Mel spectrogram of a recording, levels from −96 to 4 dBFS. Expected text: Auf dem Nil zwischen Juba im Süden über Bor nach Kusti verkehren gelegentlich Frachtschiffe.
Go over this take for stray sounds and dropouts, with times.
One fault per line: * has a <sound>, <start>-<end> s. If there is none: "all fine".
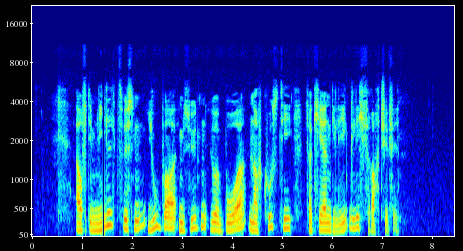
* has a dropout, 1.4-1.4 s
